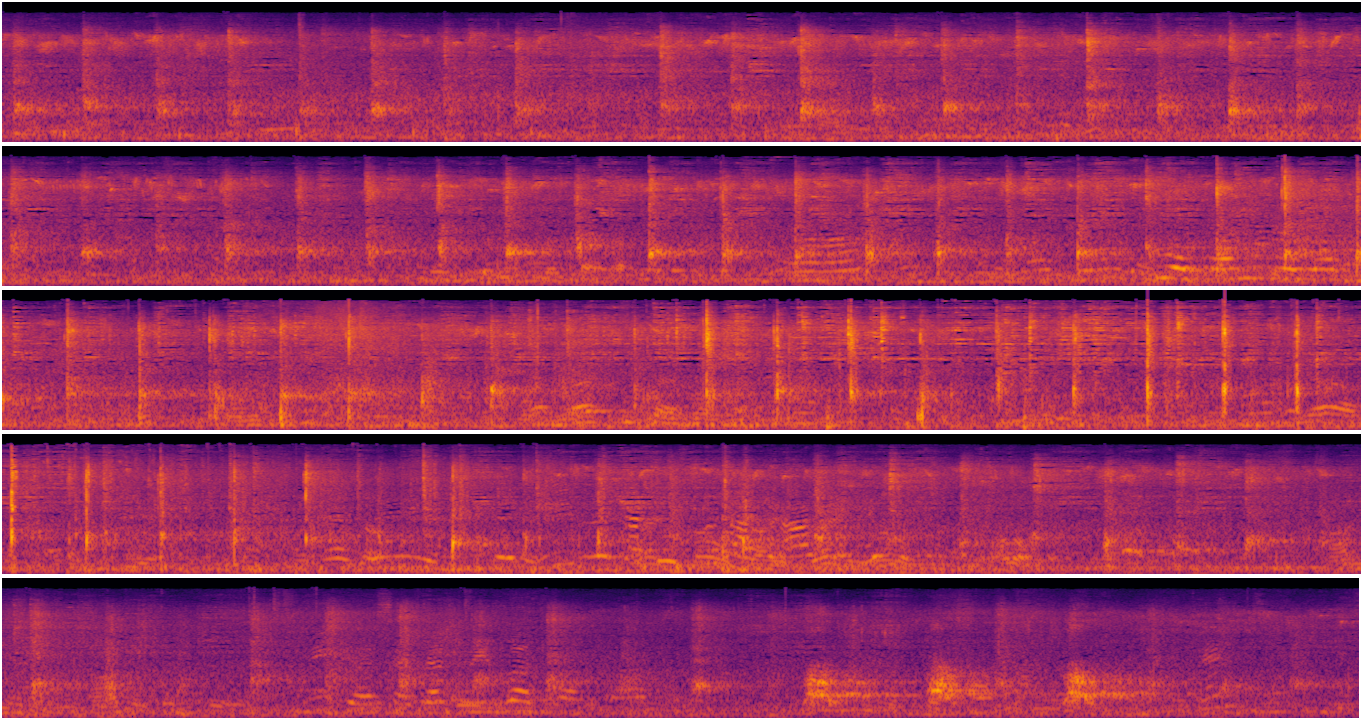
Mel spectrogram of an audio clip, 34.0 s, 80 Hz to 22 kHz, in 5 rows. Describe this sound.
20110220 passing.cart
a horse cart passes and people talk in background. Recorded at the Plaza de Jeronimo Paez (Cordoba, S Spain) with PCM M10 recorder internal mics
